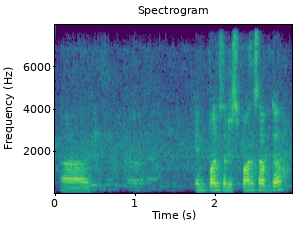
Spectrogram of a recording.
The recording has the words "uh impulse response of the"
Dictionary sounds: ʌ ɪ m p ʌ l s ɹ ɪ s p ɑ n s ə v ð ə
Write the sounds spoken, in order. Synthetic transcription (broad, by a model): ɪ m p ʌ n s ɹ ɪ s p ɑ n s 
